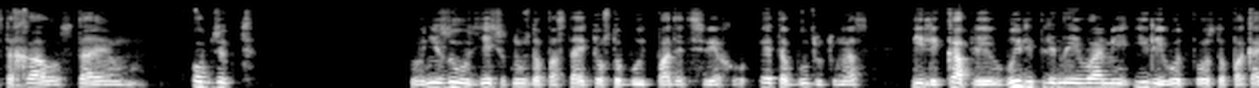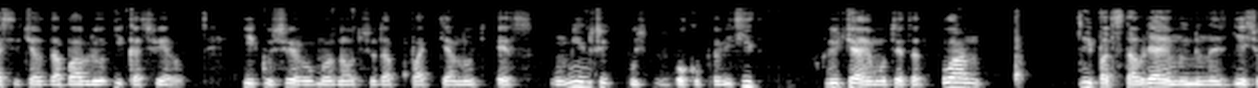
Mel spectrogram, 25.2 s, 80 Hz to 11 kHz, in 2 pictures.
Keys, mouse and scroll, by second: 0.1 click, 2.5-3.2 scroll down 3, 3.2-4.1 scroll down 2, 8.0 click, 15.0 click, 17.5 s, 20.3 click, 23.0-24.2 scroll down 6, 24.2-25.1 scroll down 3.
